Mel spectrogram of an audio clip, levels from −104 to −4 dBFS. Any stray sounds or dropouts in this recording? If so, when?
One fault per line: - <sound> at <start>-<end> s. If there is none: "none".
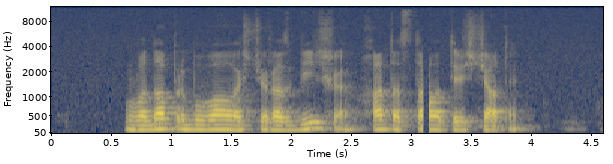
- dropout at 3.1-3.2 s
